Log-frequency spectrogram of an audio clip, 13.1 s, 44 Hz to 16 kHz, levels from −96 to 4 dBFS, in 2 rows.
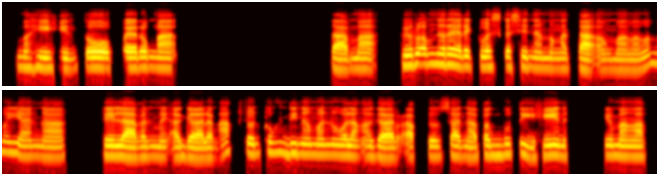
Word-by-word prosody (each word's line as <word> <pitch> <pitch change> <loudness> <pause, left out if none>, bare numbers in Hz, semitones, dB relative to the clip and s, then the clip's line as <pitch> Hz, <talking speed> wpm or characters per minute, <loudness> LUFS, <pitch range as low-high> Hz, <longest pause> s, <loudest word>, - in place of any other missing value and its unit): Mahihinto 165 -1 +1
pero 165 0 +4
nga 160 -1 +3 1.6
Tama, 150 0 +2 0.2
pero 195 +2 +2
ang 210 - -3
nire-request 180 -4 +2
kasi 170 0 -1
ng 160 -1 -3
mga 155 0 -4
taong 140 -1 +3
mamamayan 160 +5 -4
na 150 -1 -2 0.4
kailangan 155 -2 +4
may 150 -1 -5
agarang 145 -1 +2
aksiyon. 190 -3 -3
Kung 205 +1 -7
hindi 195 0 -3
naman 180 -1 -2
walang 170 -2 0
agarang 150 -2 +2
aksiyon, 155 +1 -3
sana 155 -3 -1
pagbutihin 170 -1 +1 0.4
yung 170 0 -3
mga 155 -1 +1
160 Hz, 125 wpm, -25 LUFS, 150-175 Hz, 1.6 s, pero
